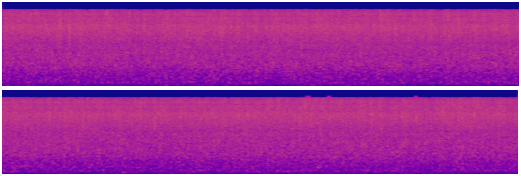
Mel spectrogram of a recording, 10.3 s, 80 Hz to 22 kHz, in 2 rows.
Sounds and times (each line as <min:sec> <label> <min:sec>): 0:00.0 large mountain stream 0:10.3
